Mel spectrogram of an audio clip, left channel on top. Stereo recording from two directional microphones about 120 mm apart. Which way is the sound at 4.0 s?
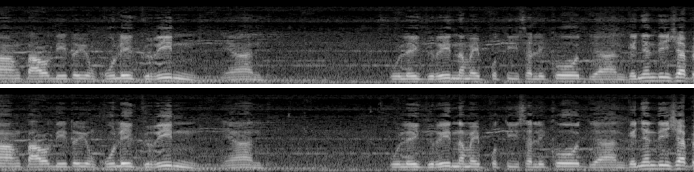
25° right (ahead or behind).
